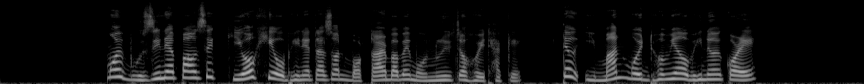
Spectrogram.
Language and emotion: Assamese, disgusted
